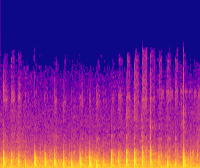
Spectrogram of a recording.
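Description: Chalk tapping against a blackboard in a quick, even run of about six taps a second as a dotted curve is dabbed on, stopping shortly before the end. A low steady hum lies underneath.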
